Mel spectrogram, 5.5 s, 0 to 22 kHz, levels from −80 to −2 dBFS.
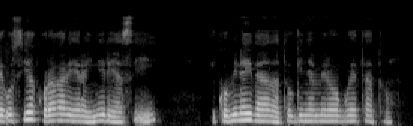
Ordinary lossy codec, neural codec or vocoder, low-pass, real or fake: AAC, 32 kbps; none; 19.8 kHz; real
